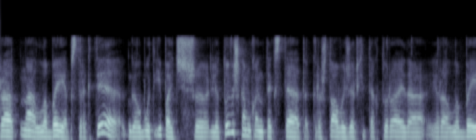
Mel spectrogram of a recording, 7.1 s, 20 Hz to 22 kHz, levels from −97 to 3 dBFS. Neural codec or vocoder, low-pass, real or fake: none; 7.2 kHz; real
